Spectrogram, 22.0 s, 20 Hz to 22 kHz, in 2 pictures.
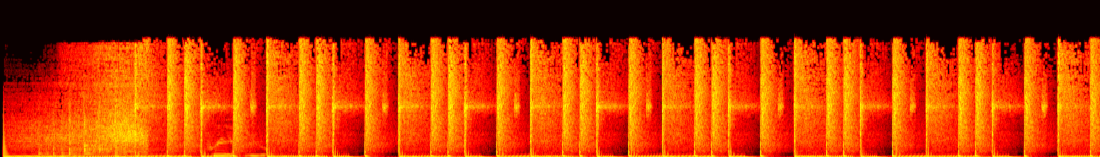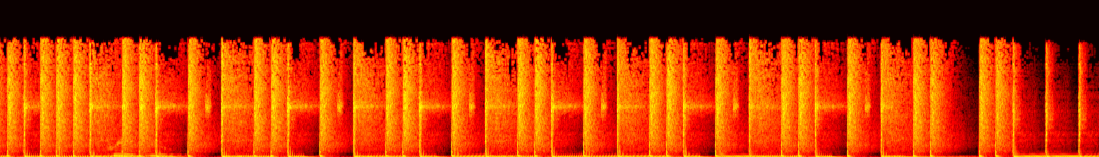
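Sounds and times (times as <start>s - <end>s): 
happy upbeat reggaeton drum and bass music: 0.0s - 21.9s.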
